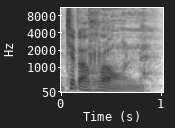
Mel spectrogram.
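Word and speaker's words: Tiburón: Tre uh, Tiburon. You must roll your R's.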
